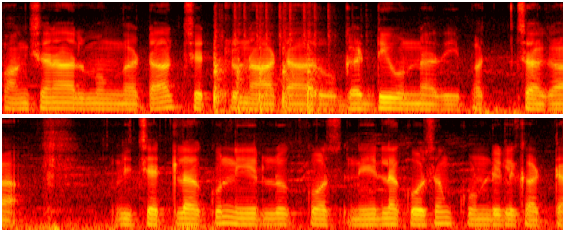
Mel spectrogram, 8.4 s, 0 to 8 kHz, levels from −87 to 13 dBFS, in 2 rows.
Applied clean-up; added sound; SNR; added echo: none; Knock; 7 dB; none.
